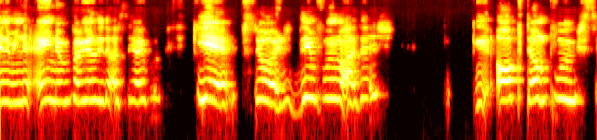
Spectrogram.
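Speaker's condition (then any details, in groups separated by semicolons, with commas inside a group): Cerebral palsy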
